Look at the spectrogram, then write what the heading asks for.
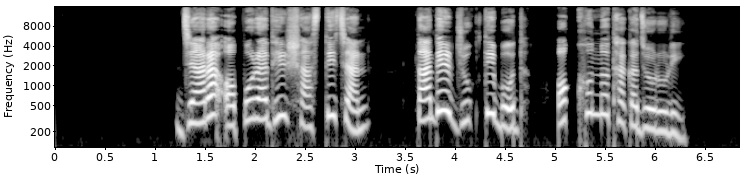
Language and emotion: Bengali, neutral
